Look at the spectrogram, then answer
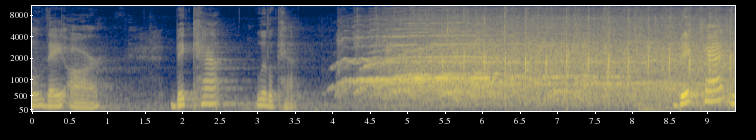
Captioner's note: applause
